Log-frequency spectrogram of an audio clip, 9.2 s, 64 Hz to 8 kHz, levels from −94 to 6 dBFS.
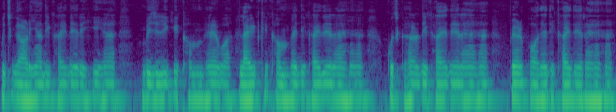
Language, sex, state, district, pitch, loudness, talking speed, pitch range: Hindi, male, Maharashtra, Dhule, 110 Hz, -34 LUFS, 190 wpm, 110-115 Hz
